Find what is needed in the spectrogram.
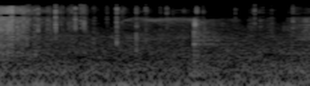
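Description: Faint rustling with small scattered clicks as a hand handles the leaves of a potted begonia.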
